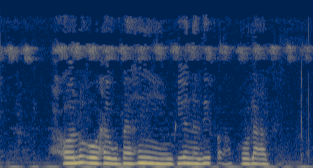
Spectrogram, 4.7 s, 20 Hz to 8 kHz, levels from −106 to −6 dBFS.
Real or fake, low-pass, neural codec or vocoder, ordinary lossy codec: real; 7.2 kHz; none; MP3, 32 kbps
